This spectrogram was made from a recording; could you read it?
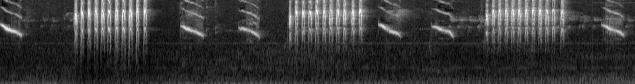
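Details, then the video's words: Energetic kolibri ninja (konin) song: three dense buzzy trills of rapid pulses, each about half a second long, alternating with sharp, high, descending whistled slurs. "KONIN GACOR PANCINGAN DAN MASTERAN SUARA ASLI JERNIH"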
